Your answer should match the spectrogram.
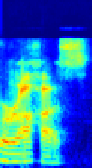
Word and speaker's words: Barajas: You got Rod Barrios. I think that's how you pronounce it. Rod Barajas. – Barajas, yes.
